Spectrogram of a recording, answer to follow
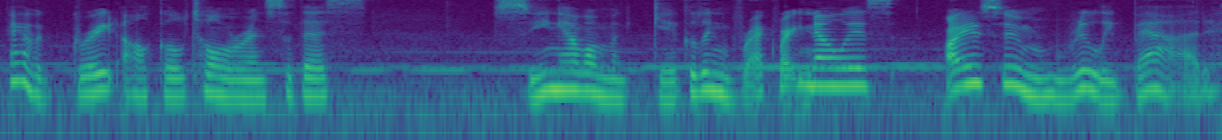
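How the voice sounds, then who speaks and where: A woman's voice: mid-range voice, a little slow, creaky. A woman playing a visual novel, reading its text aloud and adding casual reactions. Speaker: game streamer. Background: game music.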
